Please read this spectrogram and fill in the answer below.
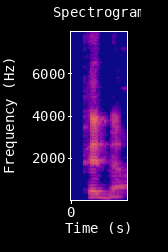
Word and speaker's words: Pydna: Empire conquered Greece at the Battle of Pydna. I believe that's how you pronounce that.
